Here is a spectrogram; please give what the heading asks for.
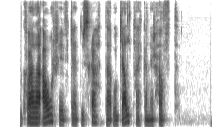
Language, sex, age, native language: Icelandic, male, 20-29, Icelandic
